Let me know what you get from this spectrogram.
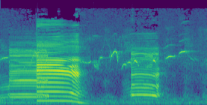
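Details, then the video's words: Tame herded cattle on a wide green field, calling the herd to gather: two long, loud harmonic moos, the second falling in pitch at the end, then a shorter moo, with faint bird chirps between calls. "suara sapi panggil kawanan moo"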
